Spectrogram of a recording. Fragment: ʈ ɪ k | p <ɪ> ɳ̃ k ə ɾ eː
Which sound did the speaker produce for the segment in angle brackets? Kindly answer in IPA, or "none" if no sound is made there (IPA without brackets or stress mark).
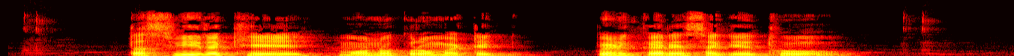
ɪ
